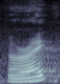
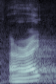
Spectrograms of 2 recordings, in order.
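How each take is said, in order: Both takes have the same delivery.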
